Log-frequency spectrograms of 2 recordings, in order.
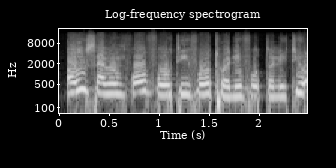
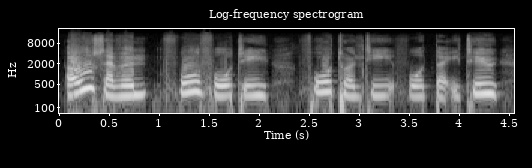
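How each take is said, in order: First: The number is said at a faster pace. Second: The number is said at a slower pace.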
